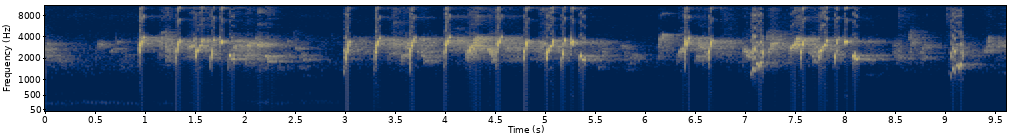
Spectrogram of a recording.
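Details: Red-whiskered bulbul singing a wild-style song used to train young caught birds for singing contests; rapid chirped and whistled notes in bursts, with brief pauses between phrases, and a faint low hum at the start.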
